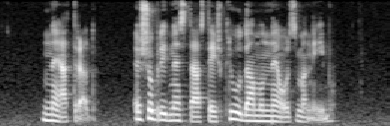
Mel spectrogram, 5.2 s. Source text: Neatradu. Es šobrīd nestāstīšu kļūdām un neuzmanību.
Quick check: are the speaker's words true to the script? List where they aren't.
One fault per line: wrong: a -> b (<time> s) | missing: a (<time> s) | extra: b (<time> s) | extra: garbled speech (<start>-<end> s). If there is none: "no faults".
no faults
